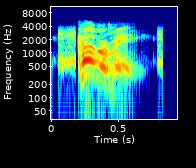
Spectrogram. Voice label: COVER ME, MALE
